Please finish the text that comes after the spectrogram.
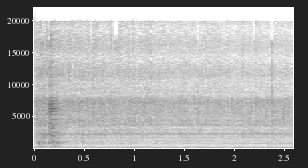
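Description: Ground cumin and coriander sauté with turmeric in a pan, giving an even, fairly quiet sizzle that holds steady, with a single sharp clink near the start.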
